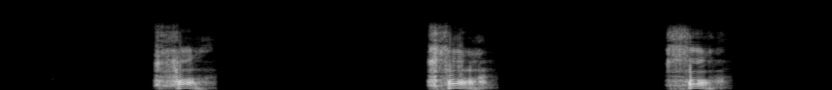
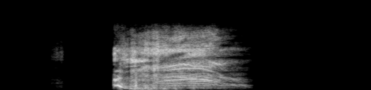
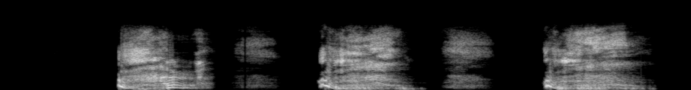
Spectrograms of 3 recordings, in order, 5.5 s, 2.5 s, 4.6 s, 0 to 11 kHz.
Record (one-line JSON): {"exhalation_length": "5.5 s", "exhalation_amplitude": 26897, "exhalation_signal_mean_std_ratio": 0.29, "cough_length": "2.5 s", "cough_amplitude": 29394, "cough_signal_mean_std_ratio": 0.46, "three_cough_length": "4.6 s", "three_cough_amplitude": 29289, "three_cough_signal_mean_std_ratio": 0.49, "survey_phase": "beta (2021-08-13 to 2022-03-07)", "age": "45-64", "gender": "Male", "wearing_mask": "No", "symptom_headache": true, "symptom_onset": "12 days", "smoker_status": "Never smoked", "respiratory_condition_asthma": false, "respiratory_condition_other": false, "recruitment_source": "REACT", "submission_delay": "1 day", "covid_test_result": "Negative", "covid_test_method": "RT-qPCR", "influenza_a_test_result": "Negative", "influenza_b_test_result": "Negative"}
